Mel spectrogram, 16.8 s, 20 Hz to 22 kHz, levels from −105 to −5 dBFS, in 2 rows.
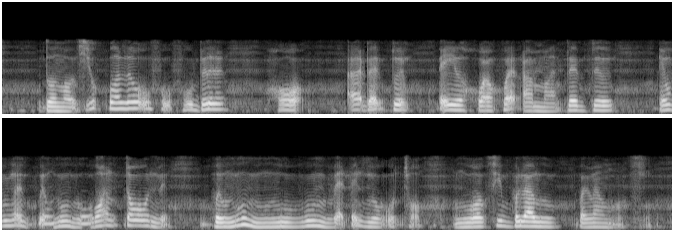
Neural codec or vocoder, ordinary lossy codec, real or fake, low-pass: autoencoder, 44.1 kHz, a latent of 192 numbers a frame, MeloTTS; AAC, 32 kbps; fake; 5.4 kHz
